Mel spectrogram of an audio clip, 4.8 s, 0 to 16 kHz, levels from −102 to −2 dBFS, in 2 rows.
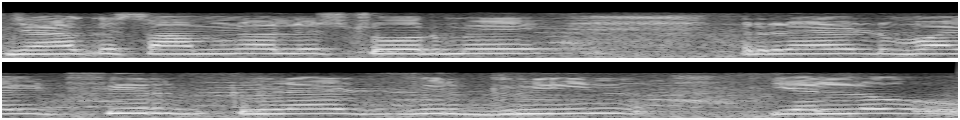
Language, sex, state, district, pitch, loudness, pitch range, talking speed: Hindi, male, Maharashtra, Mumbai Suburban, 285 Hz, -15 LUFS, 270-300 Hz, 175 wpm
